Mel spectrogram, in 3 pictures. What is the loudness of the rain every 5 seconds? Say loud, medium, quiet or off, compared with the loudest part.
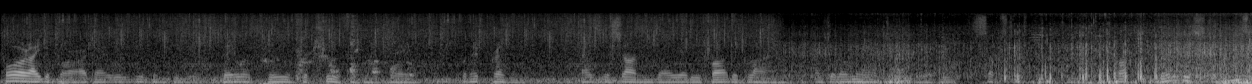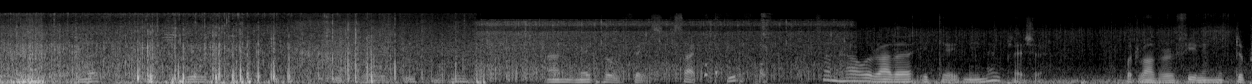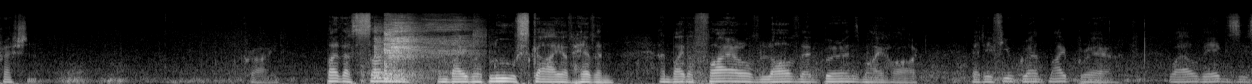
quiet, quiet, loud, medium, quiet, quiet, quiet, quiet.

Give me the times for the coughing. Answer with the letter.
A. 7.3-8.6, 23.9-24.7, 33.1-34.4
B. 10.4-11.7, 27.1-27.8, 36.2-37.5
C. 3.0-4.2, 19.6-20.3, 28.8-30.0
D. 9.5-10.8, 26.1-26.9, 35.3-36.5
C.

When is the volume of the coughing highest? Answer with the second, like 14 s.
29 s.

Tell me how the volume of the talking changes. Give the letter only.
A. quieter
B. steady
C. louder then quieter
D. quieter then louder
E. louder
E.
